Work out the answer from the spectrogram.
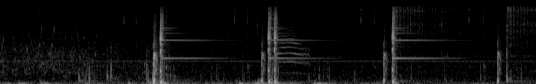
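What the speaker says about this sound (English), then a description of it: "Who's meowing?" A Minecraft cat meows a few times, short tonal calls mixed with sharp clanging hits spaced a second or so apart, fairly quiet overall.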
